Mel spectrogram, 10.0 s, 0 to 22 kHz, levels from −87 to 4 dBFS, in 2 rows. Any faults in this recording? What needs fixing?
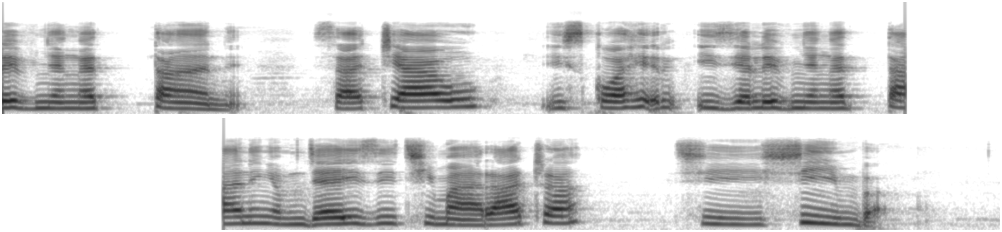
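Playback stall from 4.51 to 6.10 s: the speech just drops out for about 1.6 s, most likely because the player ran dry or its thread got blocked.

Then time-compressed catch-up from 6.10 to 9.10 s: it trims small chunks to recover the backlog, so speech runs 1.25 times fast at normal pitch.

To prevent both, give the player a deeper buffer and keep its audio thread from being starved.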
